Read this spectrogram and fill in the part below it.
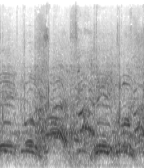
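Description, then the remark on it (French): A large crowd of supporters cheers and shouts loudly and continuously, many voices rising and falling together in overlapping waves of enthusiastic acclaim, celebrating Nicu Jordan's election win in the centre of the Romanian capital as he walks to his headquarters. “Acclamé par la foule, Nicu Jordan parcourt à pied et tout sourire les quelques mètres qui le séparent de son quartier général au parc Shimjidju où l'attendent ses supporters.”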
